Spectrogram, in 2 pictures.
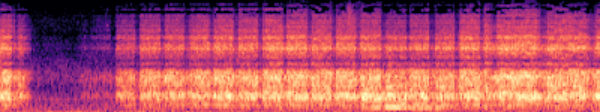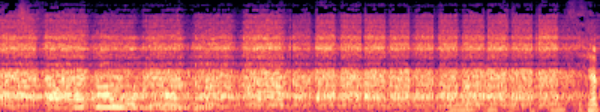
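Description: Homemade spirit box sweeping through radio frequencies: choppy static broken into rapid even steps, with fleeting fragments of radio voices that cannot be made out clearly. The level drops briefly about a second in.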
